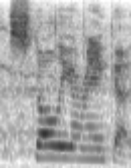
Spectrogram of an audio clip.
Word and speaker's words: Stoliarenko: fighting anacondas okay so it's Julia stoliarinka so that's close all right I think I can pronounce her name and out of the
